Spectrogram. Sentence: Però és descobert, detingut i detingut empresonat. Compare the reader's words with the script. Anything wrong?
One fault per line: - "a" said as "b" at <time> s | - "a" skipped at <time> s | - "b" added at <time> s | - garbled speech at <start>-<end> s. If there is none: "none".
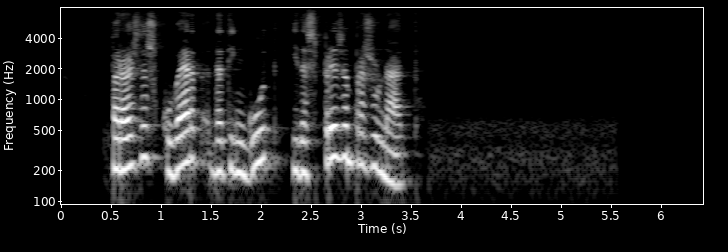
- "detingut" said as "després" at 2.4 s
